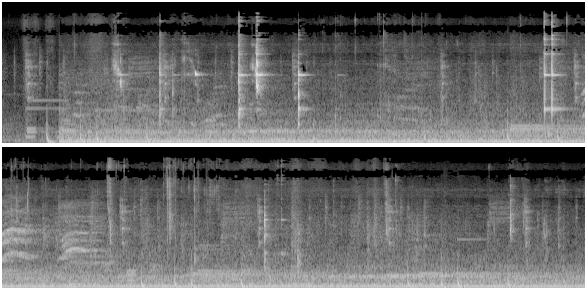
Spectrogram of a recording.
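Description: A metal spoon clinks against a glass bowl while mixing food.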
